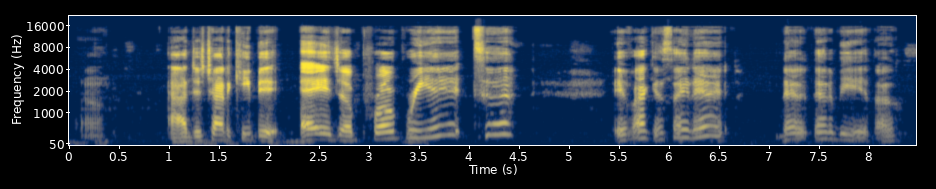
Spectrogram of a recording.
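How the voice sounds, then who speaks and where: A woman with a Southern US accent speaks in a bright, sharp, animated tone with vocal fry. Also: very clean recording, silent background. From Arkansas. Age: 40s. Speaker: livestream host. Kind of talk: casual chat.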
